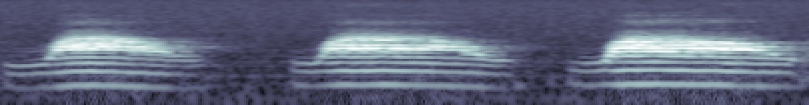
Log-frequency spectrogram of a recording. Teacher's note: Wow is also through the lips, except that we don't allow the teeth to touch our lips. When you say wow, your lips become round, like a circle. Wow, wow, wow, like a circle.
